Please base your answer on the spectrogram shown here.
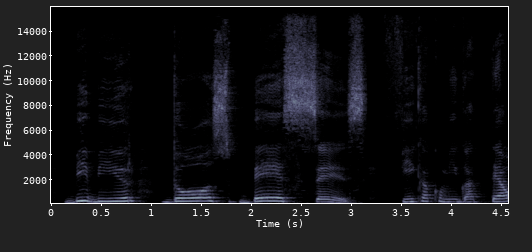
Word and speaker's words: Vivir dos Veces: Já começo com uma dica de pronúncia, pensa que é tudo B no lugar do V, tá? Então você vai pronunciar Vivir dos Veces.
